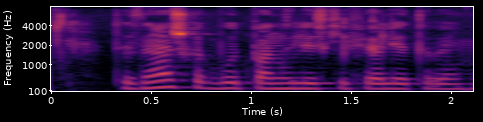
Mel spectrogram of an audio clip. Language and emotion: Russian, neutral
